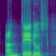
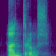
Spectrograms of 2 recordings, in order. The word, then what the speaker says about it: Anteros: Ron, por alguna razón, había tenido cierta dificultad con el nombre Anteros y lo pronunciaba mal, Antros, lo que solo la irritaba aún más.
